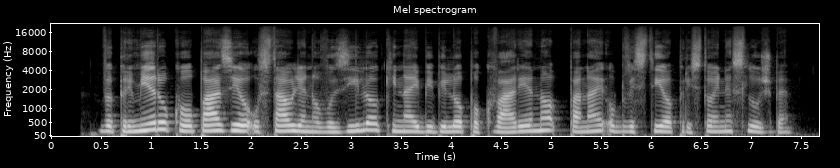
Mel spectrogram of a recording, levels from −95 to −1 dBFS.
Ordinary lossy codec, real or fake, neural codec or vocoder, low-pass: none; fake; codec, 44.1 kHz, 7.8 kbps, Pupu-Codec; 19.8 kHz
